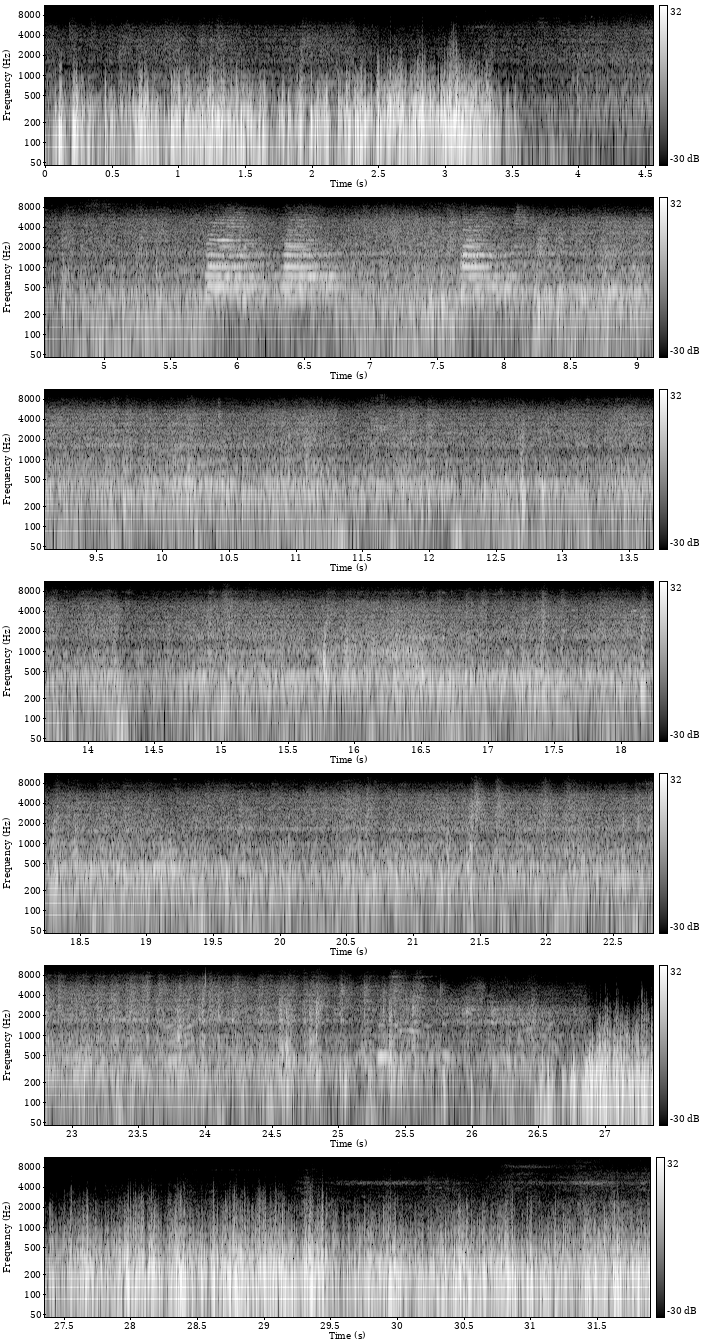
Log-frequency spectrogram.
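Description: Passenger train running at speed, heard from an open door: wind buffets the microphone, then drops away suddenly, leaving steady rail and wheel noise. About six to eight seconds in come a few short blasts of a locomotive horn. The wind buffeting comes back near the end.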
